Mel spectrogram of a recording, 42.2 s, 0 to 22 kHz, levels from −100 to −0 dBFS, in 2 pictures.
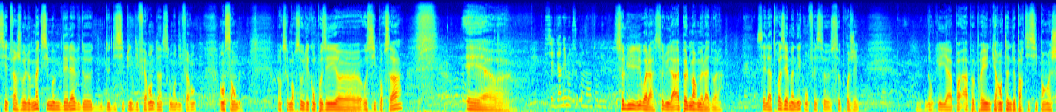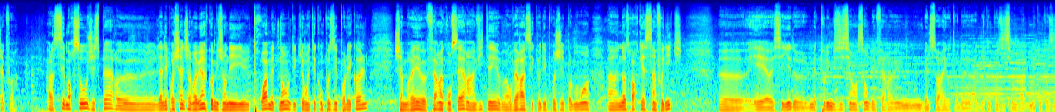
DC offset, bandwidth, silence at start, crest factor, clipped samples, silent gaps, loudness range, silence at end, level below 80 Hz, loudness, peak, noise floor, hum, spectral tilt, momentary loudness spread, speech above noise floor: under 0.1%; 18 kHz; 0 s; 20 dB; under 0.1%; none; 7 LU; 0 s; -42 dBFS; -23 LUFS; -4 dBFS; -47 dBFS; none; -6 dB/octave; 17 LU; 25 dB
